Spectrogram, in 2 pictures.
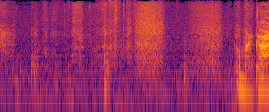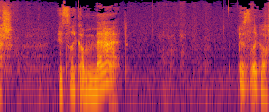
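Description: Fingers rub and rustle against a soft fabric item inside a cardboard box.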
